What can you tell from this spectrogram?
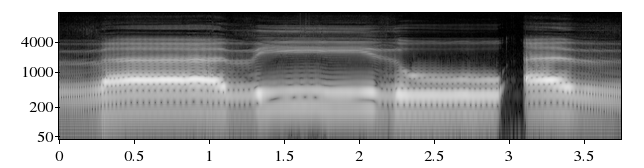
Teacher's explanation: Jadi huruf dzal itu wadhu wadzalu wasa lil ulya min tarafaihima. Huruf dzal itu disentuhkan tipis-tipis saja asal nempel dan alirkan suaranya dengan deras.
